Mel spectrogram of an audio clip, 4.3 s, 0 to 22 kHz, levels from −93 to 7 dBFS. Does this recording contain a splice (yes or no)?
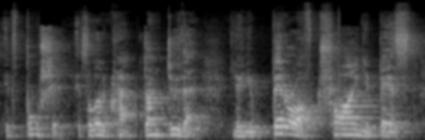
no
